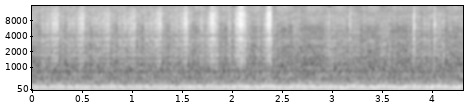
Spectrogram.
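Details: Acura RSX Type S at idle: steady low idle hum with faint, uneven light rattles; owner says the rattle comes from something behind the rear-view mirror, loose interior trim.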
